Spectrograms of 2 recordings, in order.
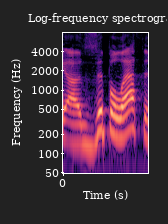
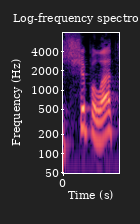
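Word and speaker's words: shibboleth: They would say zippoleth instead of shippoleth, so it seems like they had trouble with the SH sound.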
